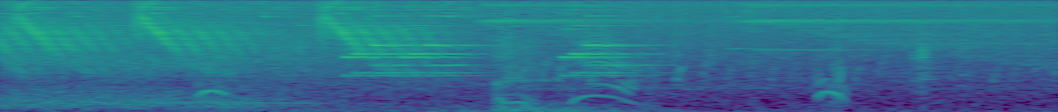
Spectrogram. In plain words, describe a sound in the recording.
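Springy game sound effects boing up and down.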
